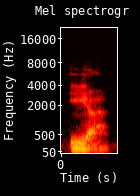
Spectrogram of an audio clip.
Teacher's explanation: It moved from top left to middle, your tongue as you say it. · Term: falling diphthongs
